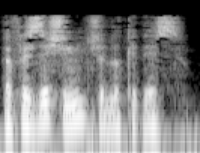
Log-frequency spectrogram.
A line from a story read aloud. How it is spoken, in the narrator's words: Benedict said, his voice worried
